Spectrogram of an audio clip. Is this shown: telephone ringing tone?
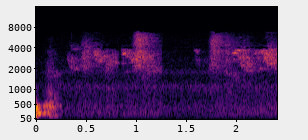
no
